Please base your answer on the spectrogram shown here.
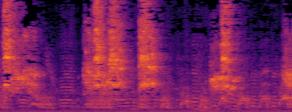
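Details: Hand-tame white-bellied parrot chick calling indoors: harsh, raspy squawks in bursts of about a third of a second, repeated roughly every half second to second, loud and close with no other clear sounds.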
